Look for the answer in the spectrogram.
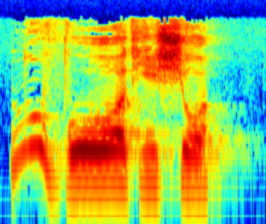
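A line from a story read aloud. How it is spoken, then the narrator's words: Disappointed drawl. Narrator (Russian): разочарованно протянул Сережа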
